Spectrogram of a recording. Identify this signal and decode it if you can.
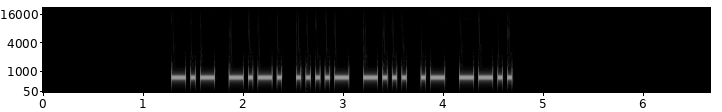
Morse code, heard as a keyed tone, about 25 wpm, 700 Hz. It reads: KC4BAZ
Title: USA Call Signs - 6 Characters - Repeated 3x - 25wpm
